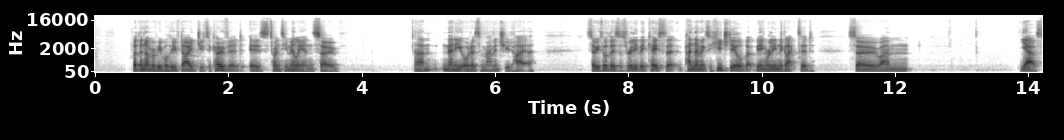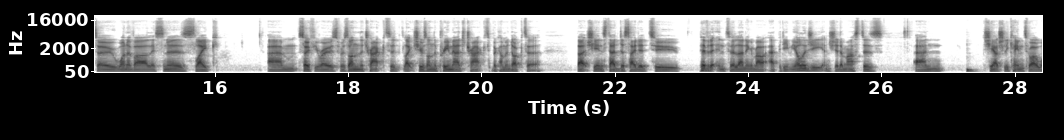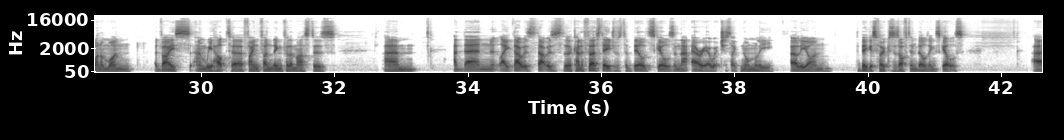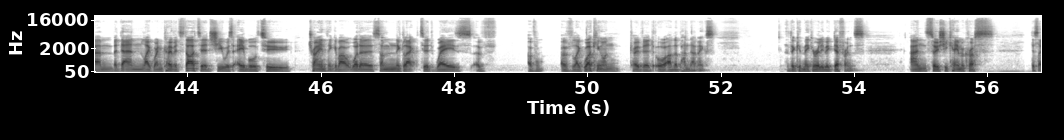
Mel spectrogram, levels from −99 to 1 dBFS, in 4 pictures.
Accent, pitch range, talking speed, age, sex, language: British, 85-100 Hz, 185 wpm, 20-39, male, English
